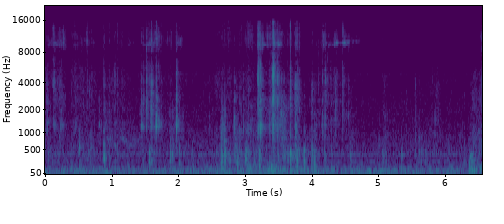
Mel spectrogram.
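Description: Faint rustling and crinkling of a crumpled sheet as kittens scramble and play on it, in scattered short bursts, the loudest about three and a half seconds in.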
